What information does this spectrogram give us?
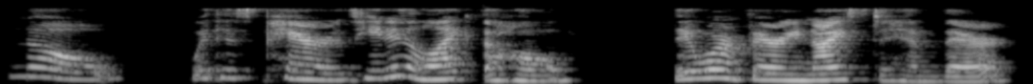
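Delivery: high voice, defending him gently; earnest Bella. Acted. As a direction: explain it high and simply. Reader voices Bella explaining.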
